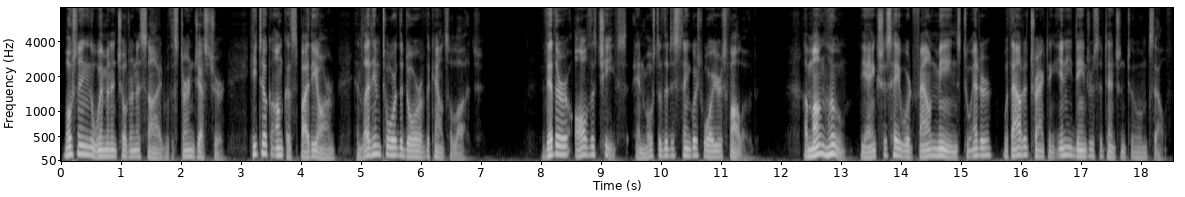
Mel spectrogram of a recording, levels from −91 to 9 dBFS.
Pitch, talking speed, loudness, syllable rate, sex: 110 Hz, 170 wpm, -23 LUFS, 5.6 syllables/s, male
